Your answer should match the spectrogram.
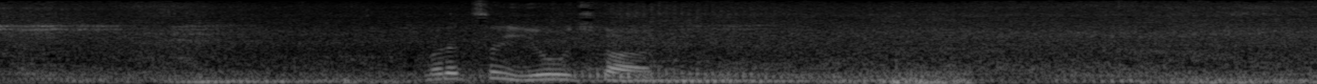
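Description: City street traffic: engines of passing cars and motorbikes, a steady low hum with a rumble, plus a brief voice about two seconds in.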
